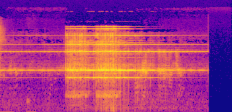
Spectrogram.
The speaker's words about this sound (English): Oh, hold on a second. I, I, think uh, I think I hear the phone ringing. Two seconds.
